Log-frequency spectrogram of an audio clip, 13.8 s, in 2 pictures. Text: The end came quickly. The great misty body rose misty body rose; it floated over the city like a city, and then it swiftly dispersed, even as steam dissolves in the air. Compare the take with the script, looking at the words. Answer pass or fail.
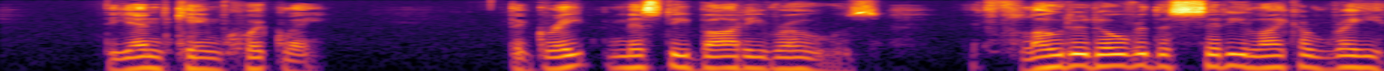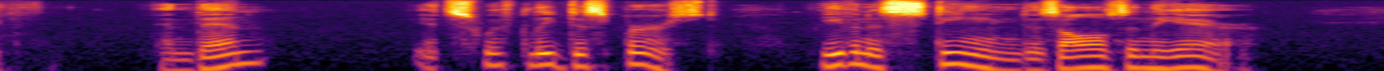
fail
